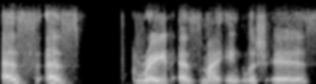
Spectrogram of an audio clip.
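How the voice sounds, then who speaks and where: Ordinary pitch variation with a Portuguese accent. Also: woman. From Brazil. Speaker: early childhood educator and podcast co-host. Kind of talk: casual chat. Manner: halting.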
